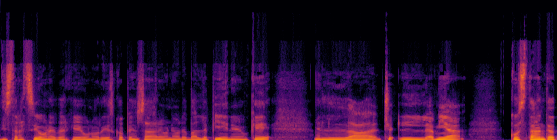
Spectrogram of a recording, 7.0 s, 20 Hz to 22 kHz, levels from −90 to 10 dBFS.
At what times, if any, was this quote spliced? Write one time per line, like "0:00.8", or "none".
0:03.9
